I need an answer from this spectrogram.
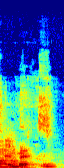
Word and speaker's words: eMeX: Like Jay-Z is Jayz, so it's 2 letters pronunciation, but it's spelled with 4. And so it's eMeX.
